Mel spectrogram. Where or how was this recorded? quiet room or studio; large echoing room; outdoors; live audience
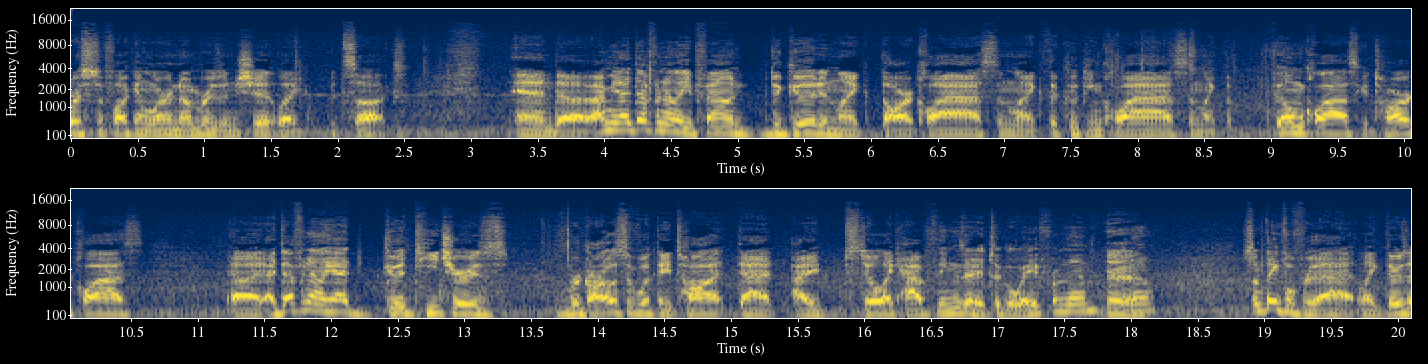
outdoors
